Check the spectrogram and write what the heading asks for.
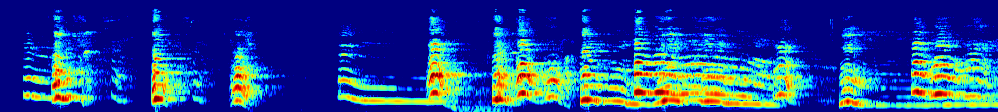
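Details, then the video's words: Several Alaskan Malamutes howl for no apparent reason, starting with short choppy yelps, then breaking into long overlapping wavering howls that rise and fall, one voice holding a low drawn-out note near the end. "Alaskan Malamutes are howling for no reason"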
